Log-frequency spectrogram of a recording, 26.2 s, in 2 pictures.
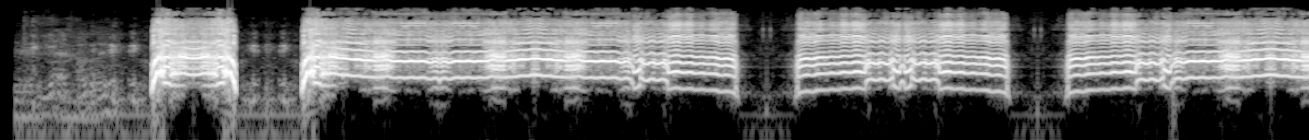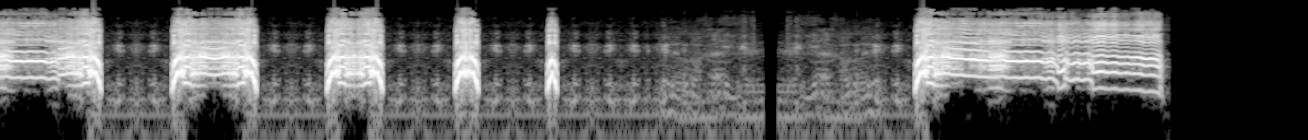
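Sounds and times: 
laughter: 0.2 - 24.8
person screaming: 1.6 - 2.4, 3.1 - 7.4, 8.0 - 14.2, 14.8 - 15.7, 16.4 - 17.0, 17.7 - 18.0, 22.3 - 24.8.

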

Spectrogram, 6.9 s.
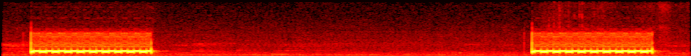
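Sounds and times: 
external telephone ringing: 0.3 - 1.6, 5.3 - 6.6.

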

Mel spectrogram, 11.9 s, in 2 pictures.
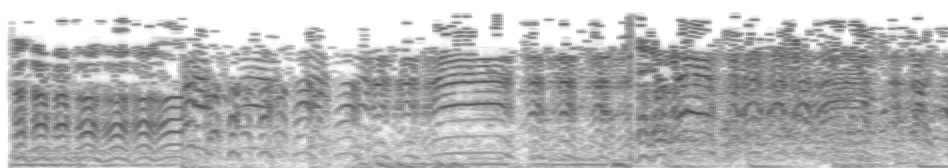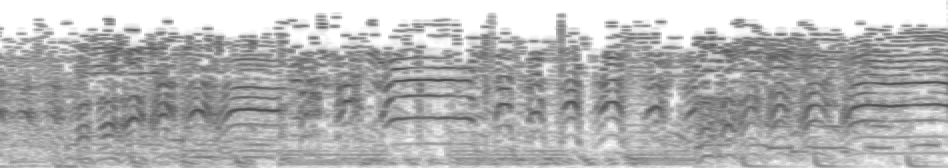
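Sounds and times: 
contagious laughter: 0.1 - 11.8.

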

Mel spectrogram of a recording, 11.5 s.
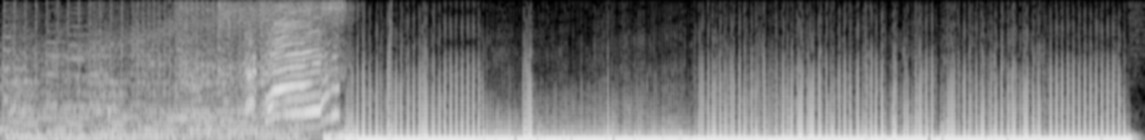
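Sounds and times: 
walking bass line: 0.0 - 11.4.

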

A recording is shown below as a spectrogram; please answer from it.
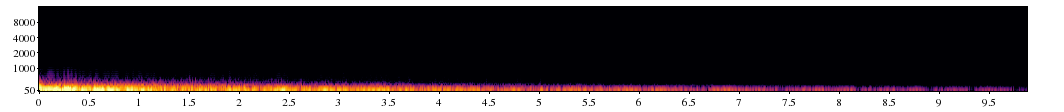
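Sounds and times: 
cinematic boom: 0.0 - 4.1.

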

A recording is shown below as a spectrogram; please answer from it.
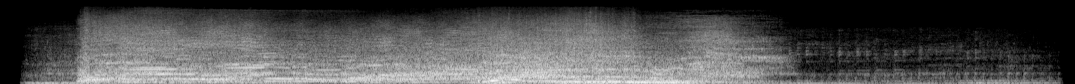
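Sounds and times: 
dragon creature sound: 0.7 - 9.0.

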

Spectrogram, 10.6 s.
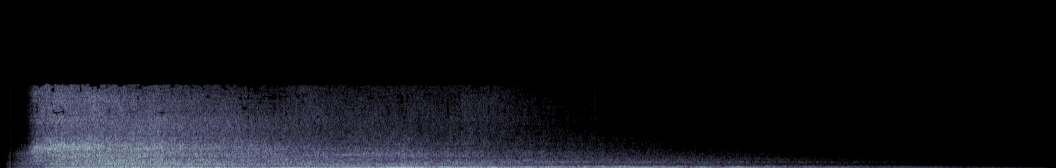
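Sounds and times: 
distant Godzilla roar: 0.3 - 6.0.

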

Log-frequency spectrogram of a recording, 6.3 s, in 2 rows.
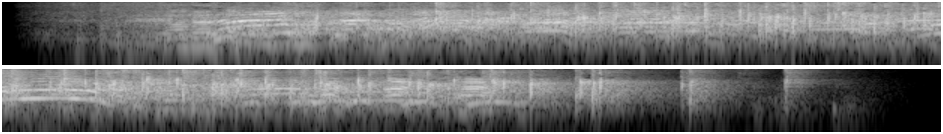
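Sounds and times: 
people laughing: 0.4 - 5.2
people applauding: 0.6 - 6.0.

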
